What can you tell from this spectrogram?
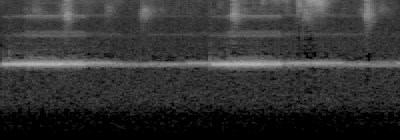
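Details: Crickets chirping in the grass at night on a warm summer night in Bulgaria, captured with a surround microphone: a steady high-pitched trill that swells and fades, with brief higher chirps layered on top.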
